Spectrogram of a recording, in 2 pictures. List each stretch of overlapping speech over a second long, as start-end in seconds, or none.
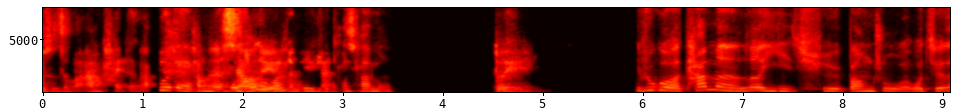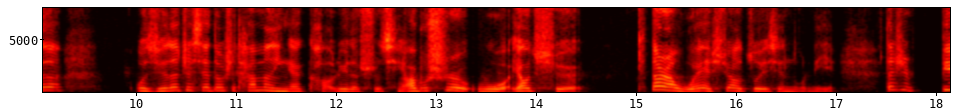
1.4-3.2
